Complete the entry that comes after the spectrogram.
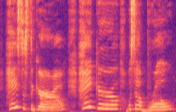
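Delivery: high, drawn-out mock greeting; put-on sing-out "hey girl" voice; overfamiliar coworker. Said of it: "someone is gonna say".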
